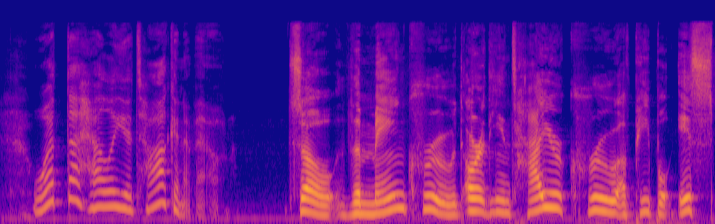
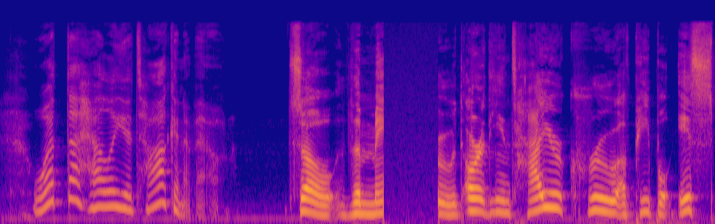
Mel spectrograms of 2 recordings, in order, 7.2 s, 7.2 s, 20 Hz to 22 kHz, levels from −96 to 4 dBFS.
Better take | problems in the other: first | audio cutting out; at 4 s for 0.5 s

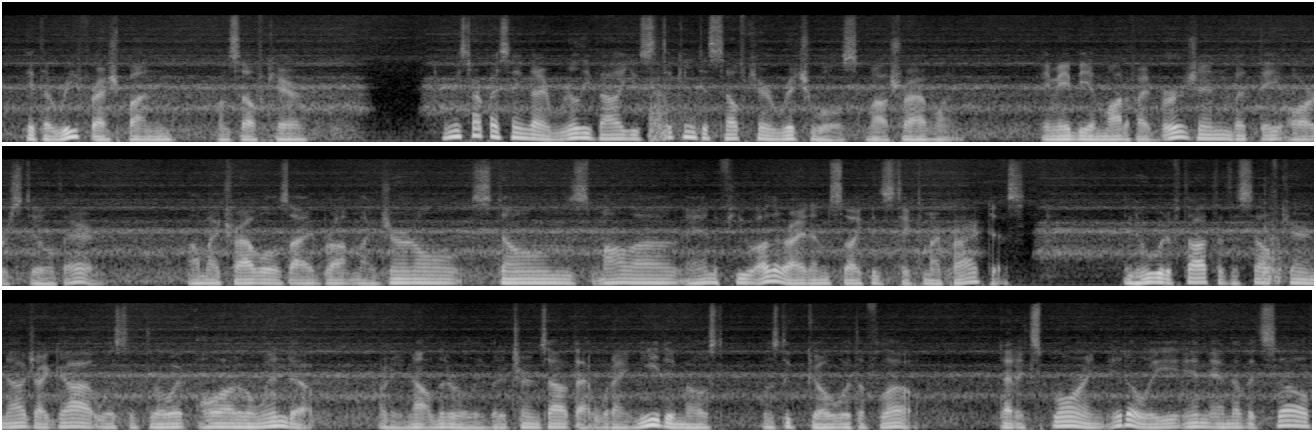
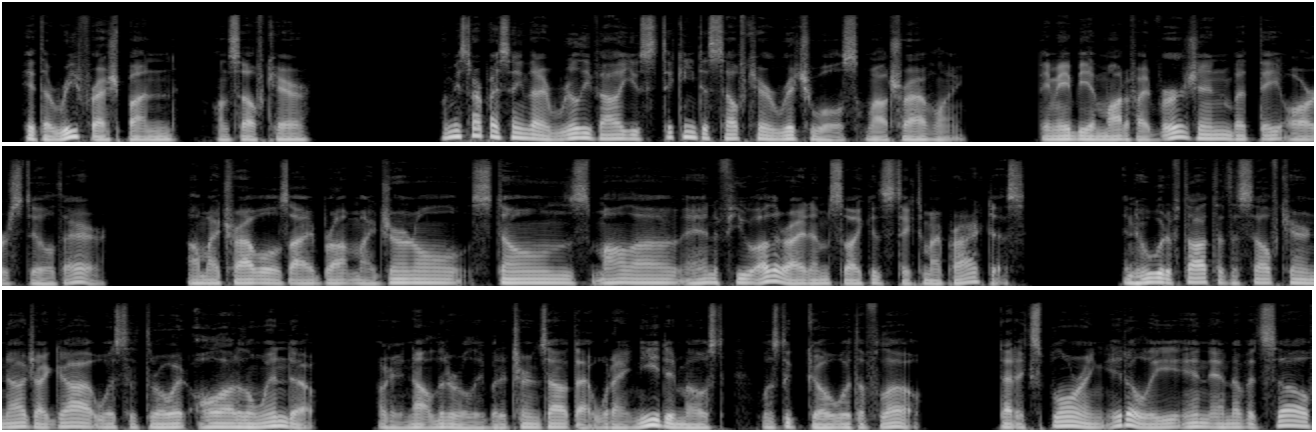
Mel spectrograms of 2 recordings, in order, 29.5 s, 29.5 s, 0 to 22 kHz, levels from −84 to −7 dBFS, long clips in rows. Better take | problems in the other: second | hiss; noticeable; throughout; 10 dB below the speech

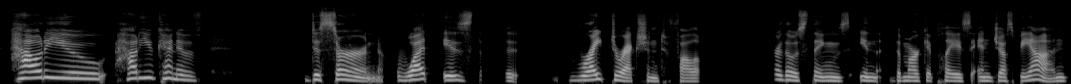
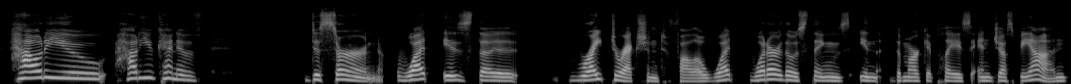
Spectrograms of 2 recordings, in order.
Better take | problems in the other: second | audio cutting out; at 5 s and at 7 s for 0.5 s

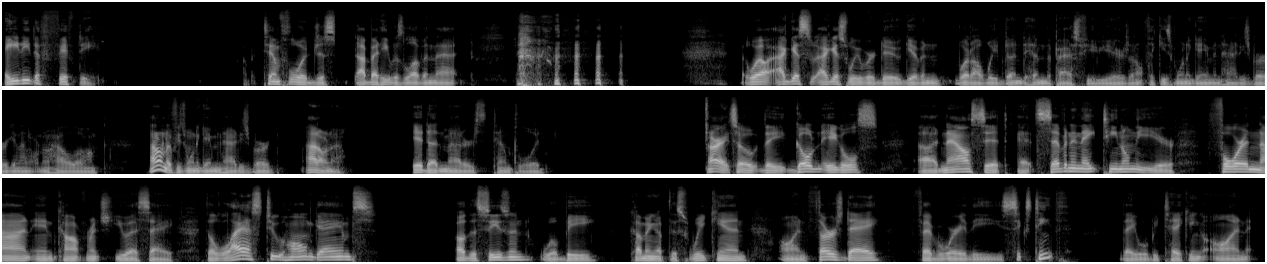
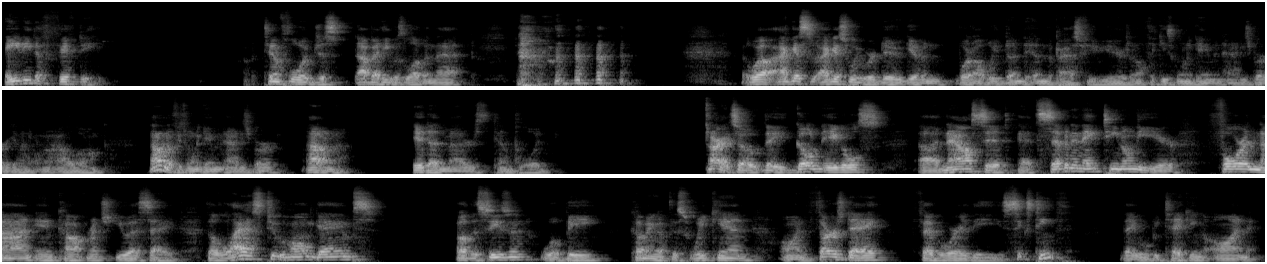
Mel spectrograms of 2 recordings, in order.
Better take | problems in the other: first | room echo; slight; dies away in 0.3 s // off-mic speech; far

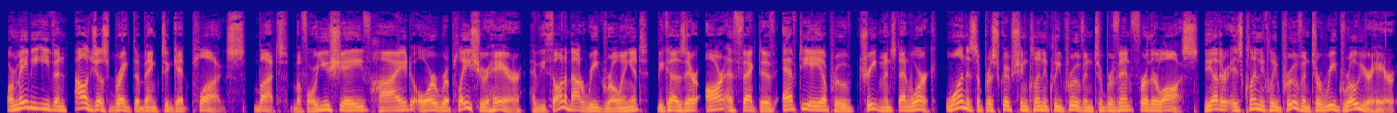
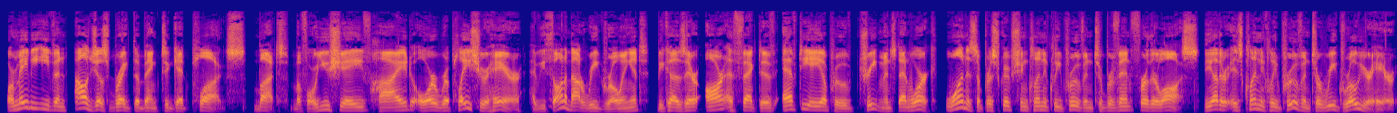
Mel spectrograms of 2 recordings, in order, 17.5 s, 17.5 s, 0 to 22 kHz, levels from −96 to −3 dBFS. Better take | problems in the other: first | thin; very; fading below 450 Hz

